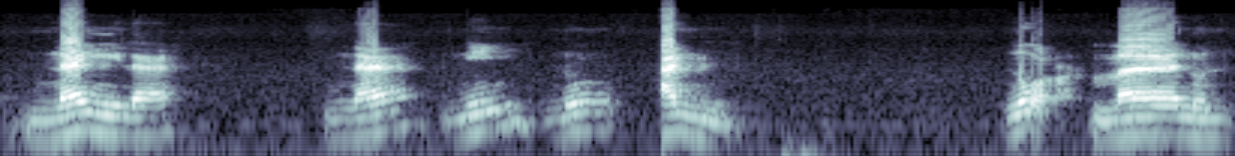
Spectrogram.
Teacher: nun itu nanti melafadzkannya adalah ujung lidah menempel kepada gusi atas.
